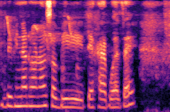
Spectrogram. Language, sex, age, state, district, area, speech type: Assamese, female, 18-30, Assam, Lakhimpur, rural, spontaneous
